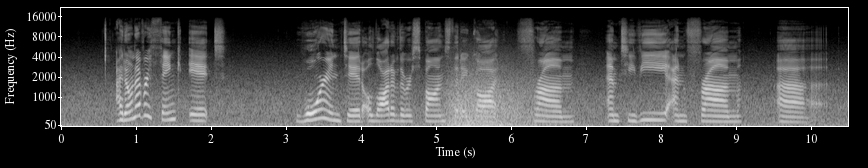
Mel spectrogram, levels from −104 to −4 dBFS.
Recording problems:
wind noise on the microphone; occasional gusts; 15 dB below the speech

